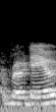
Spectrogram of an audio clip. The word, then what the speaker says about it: Rodeo Drive: Oprah in Rodeo Drive I actually said it right this time instead of Rodeo Drive because I'm from Texas and that's how I say it but whatever I'm gonna say it supposed to be said Rodeo Drive last but not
